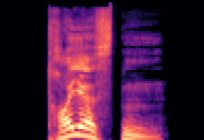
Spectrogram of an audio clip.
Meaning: 1. superlative degree of treu 2. inflection of treu: strong genitive masculine/neuter singular superlative degree
- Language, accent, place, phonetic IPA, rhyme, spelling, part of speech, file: German, Germany, Berlin, [ˈtʁɔɪ̯əstn̩], -ɔɪ̯əstn̩, treuesten, adjective, De-treuesten.ogg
